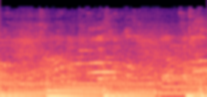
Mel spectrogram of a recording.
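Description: Background music with a bass line that changes note about every half second, with children's voices over it.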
